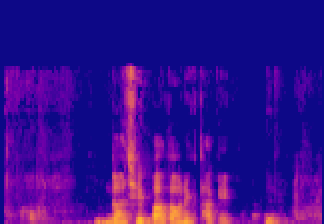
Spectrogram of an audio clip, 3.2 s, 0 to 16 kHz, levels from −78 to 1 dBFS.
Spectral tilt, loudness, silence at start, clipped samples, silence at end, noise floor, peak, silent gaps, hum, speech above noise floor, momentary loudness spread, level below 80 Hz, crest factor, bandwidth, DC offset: -5 dB/octave; -21 LUFS; 0.05 s; under 0.1%; 0 s; -48 dBFS; 0 dBFS; none; none; 29 dB; 22 LU; -46 dBFS; 22 dB; 11.5 kHz; under 0.1%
